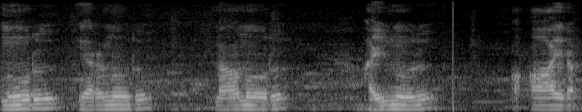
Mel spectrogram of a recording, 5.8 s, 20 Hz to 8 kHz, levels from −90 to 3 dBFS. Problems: background sounds at intervals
